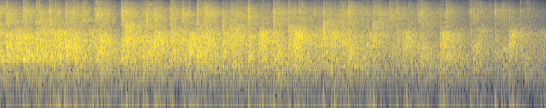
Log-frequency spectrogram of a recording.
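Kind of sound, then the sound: crowd, audience hand clapping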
